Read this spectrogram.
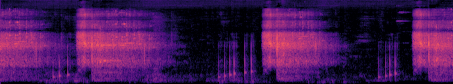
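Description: Blocks click into place in quick taps.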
